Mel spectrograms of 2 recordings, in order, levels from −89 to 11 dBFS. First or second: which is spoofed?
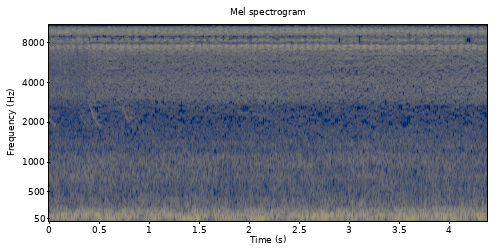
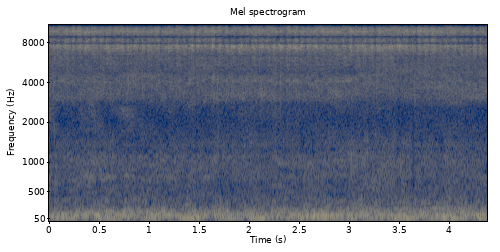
second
